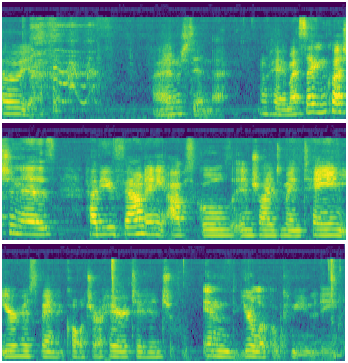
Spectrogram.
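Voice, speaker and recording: With long, frequent pauses and ordinary pitch variation, a woman speaks at a fairly quick pace amid audible room echo. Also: medium pitch for a woman. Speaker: student interviewer. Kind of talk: interview.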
